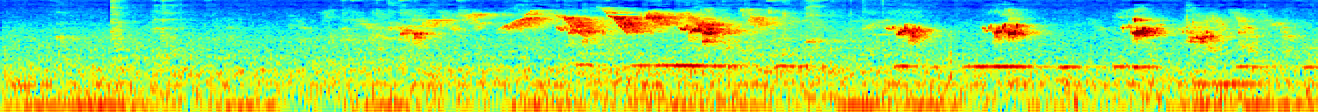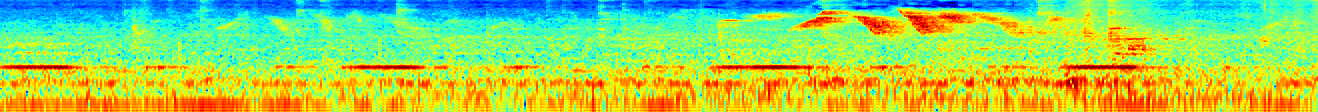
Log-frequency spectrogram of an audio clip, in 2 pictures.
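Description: Birds chirping in two spells of quick, short high chirps a few seconds apart, over a faint steady low hum.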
